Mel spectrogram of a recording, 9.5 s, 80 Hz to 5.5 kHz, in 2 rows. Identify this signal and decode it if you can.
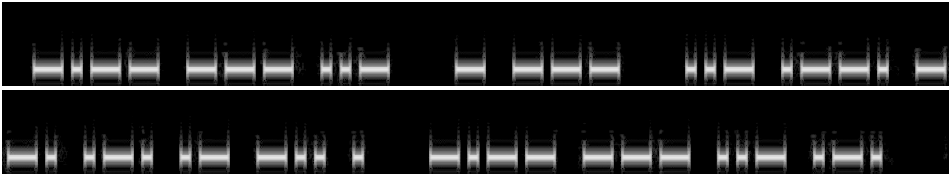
Morse code, heard as a keyed tone, about 25 wpm, 600 Hz. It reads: YOU TO UPGRADE YOUR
